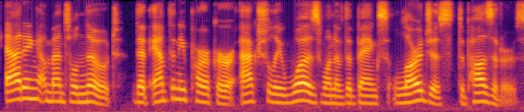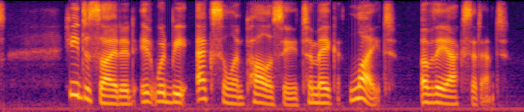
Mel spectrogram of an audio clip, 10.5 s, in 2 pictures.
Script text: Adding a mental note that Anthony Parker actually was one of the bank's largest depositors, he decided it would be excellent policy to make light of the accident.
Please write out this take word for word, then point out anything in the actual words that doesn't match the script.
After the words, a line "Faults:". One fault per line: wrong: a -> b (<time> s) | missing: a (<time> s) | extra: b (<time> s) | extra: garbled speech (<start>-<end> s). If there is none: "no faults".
Adding a mental note that Anthony Parker actually was one of the bank's largest depositors, he decided it would be excellent policy to make light of the accident.
Faults:
no faults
